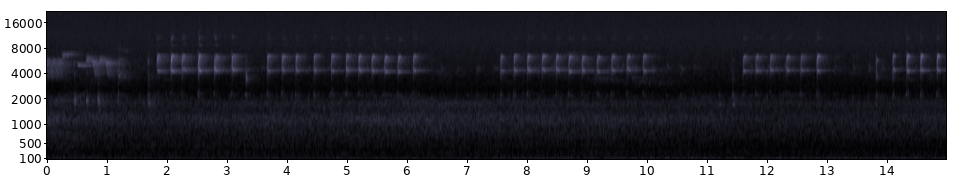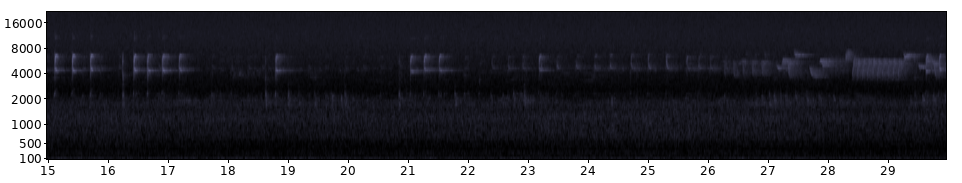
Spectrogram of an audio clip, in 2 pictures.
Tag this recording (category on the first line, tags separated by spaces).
Soundscapes > Nature
soundscape raspberry-pi field-recording alice-holt-forest meadow nature phenological-recording natural-soundscape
